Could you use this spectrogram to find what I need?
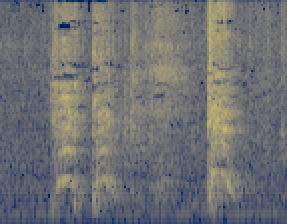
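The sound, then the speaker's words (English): Three harsh coughs, two in quick succession and a third after a short pause, from someone whose water went down the wrong pipe. No one speaks. “My water went down the wrong pipe.”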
